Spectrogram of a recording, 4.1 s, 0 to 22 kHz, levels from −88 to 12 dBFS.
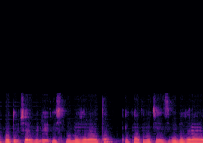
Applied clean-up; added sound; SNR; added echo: neural separator model SepFormer DNS4.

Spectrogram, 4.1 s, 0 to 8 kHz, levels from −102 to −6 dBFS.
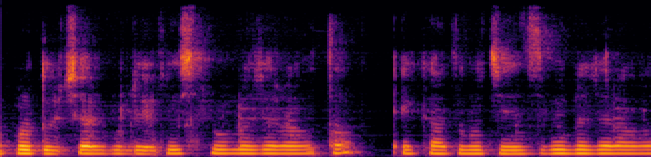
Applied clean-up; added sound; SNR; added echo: neural mask model DeepFilterNet 3.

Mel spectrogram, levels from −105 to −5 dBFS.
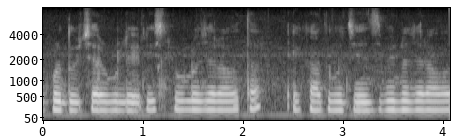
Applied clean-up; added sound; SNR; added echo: none; none; none; none.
